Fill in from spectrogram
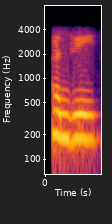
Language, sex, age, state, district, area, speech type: Punjabi, female, 18-30, Punjab, Patiala, urban, conversation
